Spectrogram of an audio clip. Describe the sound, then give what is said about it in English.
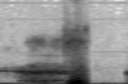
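A single sharp sneeze bursts out, preceded by a brief wheezy intake of breath, then quiet follows. “Bless you.”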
